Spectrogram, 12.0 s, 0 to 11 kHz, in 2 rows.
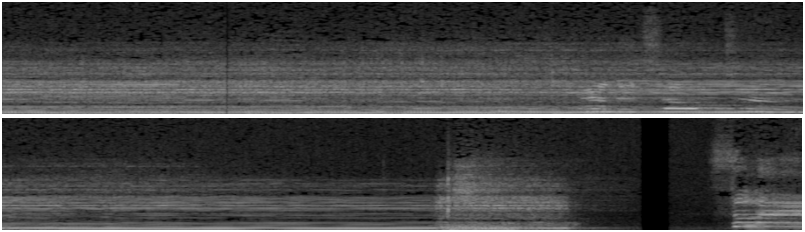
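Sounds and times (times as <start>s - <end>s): rock band music: 0.0s - 10.5s.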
